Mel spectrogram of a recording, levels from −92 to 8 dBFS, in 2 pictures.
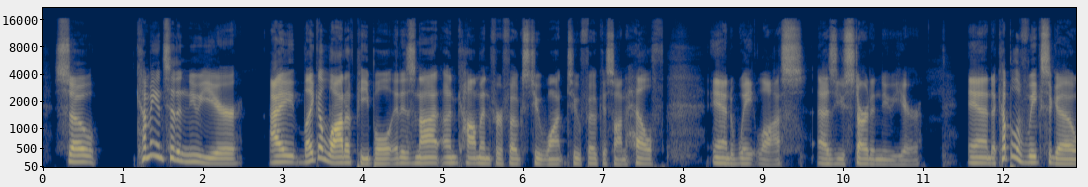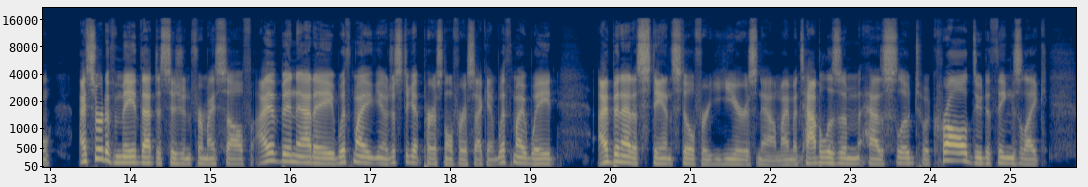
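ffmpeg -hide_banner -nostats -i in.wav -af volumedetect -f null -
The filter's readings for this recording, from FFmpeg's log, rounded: mean_volume: -27.5 dB
max_volume: -5.3 dB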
